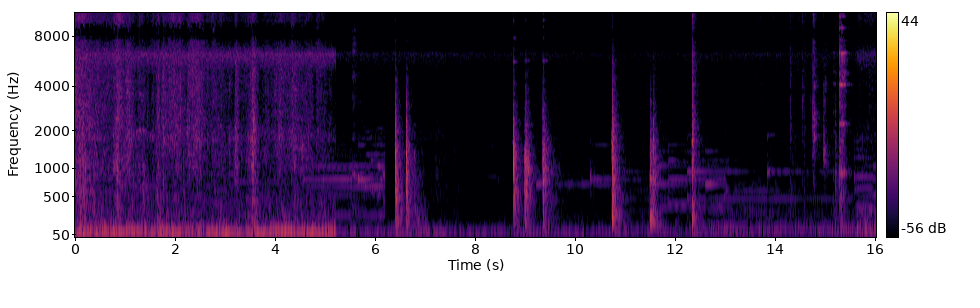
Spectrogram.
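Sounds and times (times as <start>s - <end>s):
faint background music: 9.2s - 16.0s.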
